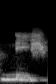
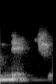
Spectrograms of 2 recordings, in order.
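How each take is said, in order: First: The word is said in a non-American way. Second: The word is said in an American way.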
